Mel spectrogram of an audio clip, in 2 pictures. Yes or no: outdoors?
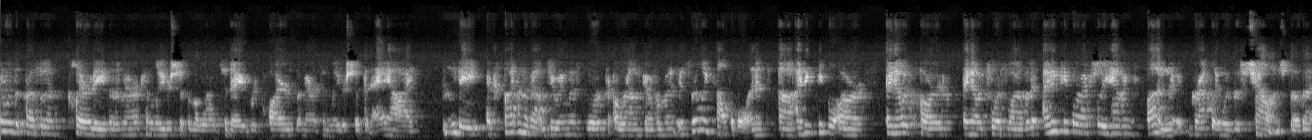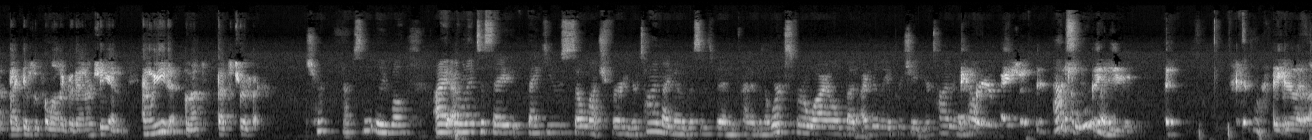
no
